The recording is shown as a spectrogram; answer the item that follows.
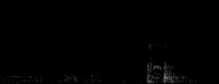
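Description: A single short cough, in two quick bursts about one and a half seconds in, over faint room tone.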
